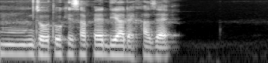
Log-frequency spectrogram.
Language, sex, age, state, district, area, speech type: Assamese, male, 18-30, Assam, Morigaon, rural, spontaneous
